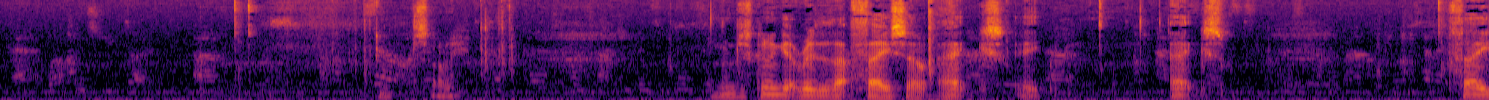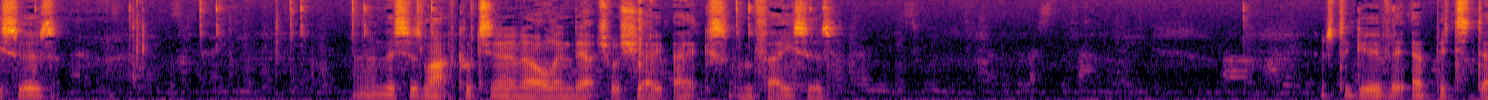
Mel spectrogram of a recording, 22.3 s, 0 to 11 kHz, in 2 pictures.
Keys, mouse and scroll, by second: 1.7 click, 3.4 ctrl+z, 6.7 x, 10.7 click, 11.9 middle click, 12.6 click, 13.2 shift+click, 13.8 click, 15.7 click, 15.8 x, 16.6 click, 20.3 middle click, 20.7 scroll up 1, 21.5 scroll down 1.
